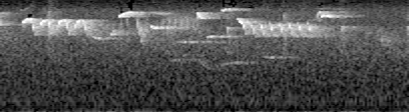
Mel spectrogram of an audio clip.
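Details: European robin singing, filmed in the Netherlands: high thin warbled and trilled phrases with quick sweeps, running almost continuously through the clip against a soft background hiss.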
